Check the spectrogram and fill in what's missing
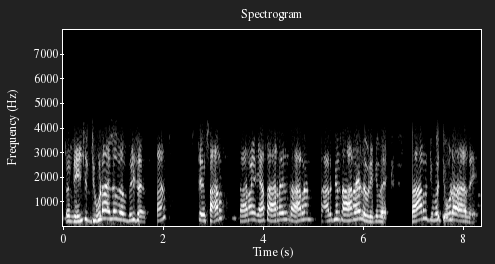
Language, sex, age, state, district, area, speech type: Malayalam, male, 18-30, Kerala, Idukki, rural, conversation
